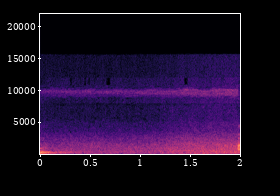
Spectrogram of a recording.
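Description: A steady rushing background noise with no distinct pitch, slowly growing louder toward the end, with a faint high whine running through it.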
